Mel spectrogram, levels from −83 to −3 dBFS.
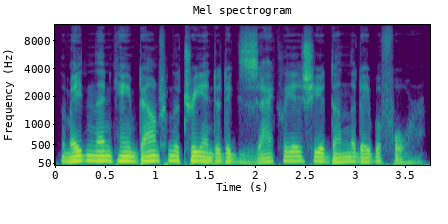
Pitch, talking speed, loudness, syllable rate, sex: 100 Hz, 290 wpm, -17 LUFS, 6.3 syllables/s, male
